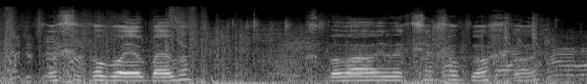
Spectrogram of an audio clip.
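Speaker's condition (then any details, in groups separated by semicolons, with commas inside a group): Cerebral palsy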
